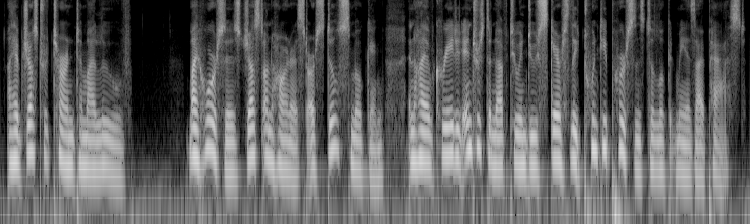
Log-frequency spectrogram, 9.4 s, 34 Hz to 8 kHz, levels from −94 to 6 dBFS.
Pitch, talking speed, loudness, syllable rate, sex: 145 Hz, 205 wpm, -22 LUFS, 6.3 syllables/s, female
